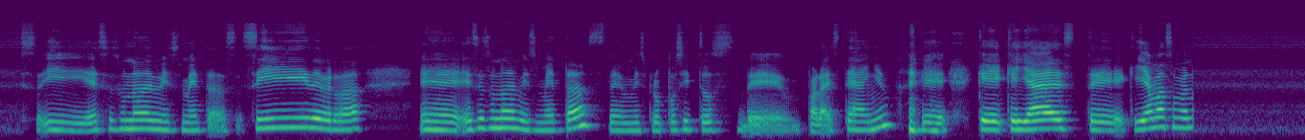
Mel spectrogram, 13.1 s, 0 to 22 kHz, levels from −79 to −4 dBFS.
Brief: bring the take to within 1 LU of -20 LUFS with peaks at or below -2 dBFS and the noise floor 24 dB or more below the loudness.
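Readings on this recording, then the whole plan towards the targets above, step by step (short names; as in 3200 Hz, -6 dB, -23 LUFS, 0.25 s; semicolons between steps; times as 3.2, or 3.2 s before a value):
loudness -28.5 LUFS; peak -11.0 dBFS; loudness target -20.0 LUFS
-> gain +8.5 dB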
